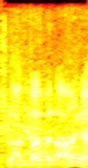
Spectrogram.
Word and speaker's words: Landbouwbelang: We are in the food bank area of Landbouwbelang, am I saying that correctly? – Yeah.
